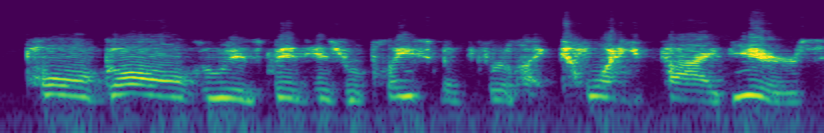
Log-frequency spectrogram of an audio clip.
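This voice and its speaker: A man is speaking. His pace is fairly slow. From Cleveland, Ohio (Slovenian-American, St. Clair area). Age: 60s. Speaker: musician and lawyer. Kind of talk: interview.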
